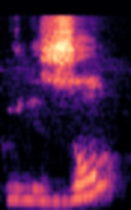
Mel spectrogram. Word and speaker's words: ils ont: Então, presta bastante atenção na pronúncia. Por exemplo, quando eu falo ils ont, ou ils sont. Ils ont é eles têm. Ils sont, eles são.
